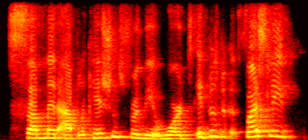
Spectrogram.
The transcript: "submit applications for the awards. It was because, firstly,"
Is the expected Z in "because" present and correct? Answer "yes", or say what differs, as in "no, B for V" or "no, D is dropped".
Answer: no, Z is dropped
